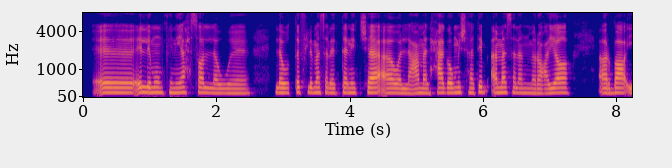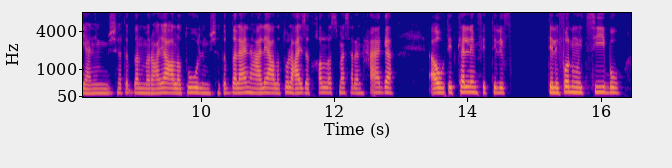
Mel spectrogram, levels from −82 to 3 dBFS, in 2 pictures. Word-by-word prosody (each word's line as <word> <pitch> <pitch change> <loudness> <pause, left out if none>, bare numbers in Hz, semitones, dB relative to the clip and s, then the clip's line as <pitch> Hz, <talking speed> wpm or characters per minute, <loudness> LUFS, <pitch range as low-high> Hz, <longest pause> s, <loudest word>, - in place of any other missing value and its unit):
آآ، 175 0 +2
إيه 170 - +1
اللي 185 0 +3
ممكن 175 -1 -2
يحصل 175 -1 -1
لو 155 0 -2 0.7
لو 170 -1 +2
الطفل 180 +1 -3
مثلًا 175 -1 -1
التاني 170 +1 -2
اتشاقى 165 0 +3
والّا 155 -1 0
عمل 160 +1 0
حاجة 170 +2 +1
ومش 180 +1 -1
هتبقى 170 +1 -1
مثلًا 175 -1 -1
مراعياه، 165 +2 0 0.4
أربع 165 +1 +3
يعني 155 0 -2
مش 160 +2 -8
هتفضل 165 0 -5
مراعياه 160 +2 +1
على 165 -2 +2
طول، 175 0 0
مش 155 0 -8
هتفضل 165 +2 -1
عينها 170 +1 +2
عليه 160 +1 +2
على 160 -1 +1
طول، 180 +2 -1
عايزة 165 0 +2
تخلّص 170 +1 -5
مثلًا 165 -2 -5
حاجة 175 +2 0 0.6
أو 170 +1 +7
تتكلّم 185 +1 +2
في 175 - -12
التليف 170 -1 -3 0.6
تليفون 180 +2 +5
وتسيبه، 180 -1 0
170 Hz, 150 wpm, -25 LUFS, 160-175 Hz, 0.7 s, أو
